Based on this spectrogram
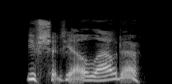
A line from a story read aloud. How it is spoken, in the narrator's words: Entus chuckled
